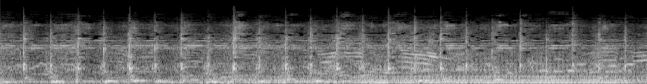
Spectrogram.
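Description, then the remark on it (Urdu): Steady clip-clop of hooves from a horse-drawn cart travelling from Bandar Road to Keamari, a brisk even trotting rhythm of sharp knocks running throughout, set against a musical backing with sustained tones. “بندر روڈ سے کے ماڑی میری چلی رے گھوڑا گاڑی, بابو ہو جانا فٹ پاتھ پر.”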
